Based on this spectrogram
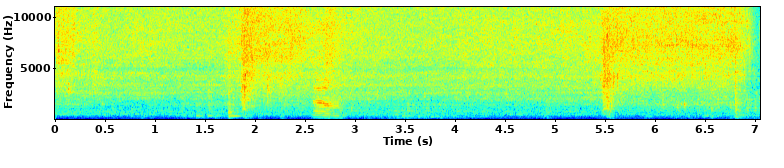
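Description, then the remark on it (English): Filtered water runs steadily from a tap, a constant hissing rush that lasts the whole time, broken by a few soft knocks and a brief rising squeak partway through. “turning on the filtered water.”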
